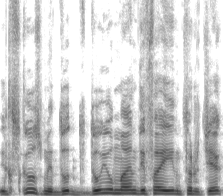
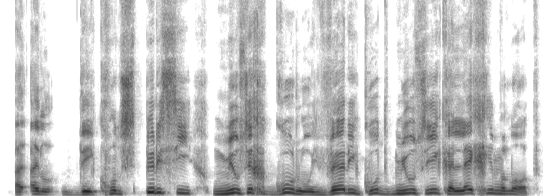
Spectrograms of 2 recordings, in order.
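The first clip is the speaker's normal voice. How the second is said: English with a Russian accent. Chatting with others about a music guru, Russian accent. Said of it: "are you totally faking your Russian accent".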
